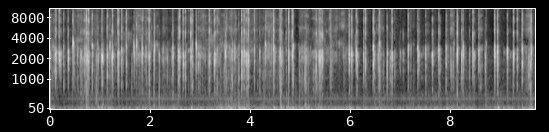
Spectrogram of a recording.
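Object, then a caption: Segmented plastic slug toy. A rainbow segmented hollow plastic slug fidget toy is held near the microphones and flexed by the fingers. Its segment joints give a dense run of quick, dry, bright clicks that come in irregular bursts. The clicks have almost no low end and die away at once.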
